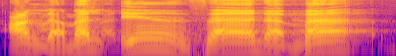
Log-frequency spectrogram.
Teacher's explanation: nun matinya disamarkan. Ya, lidahnya tidak nempel, ya, renggang.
